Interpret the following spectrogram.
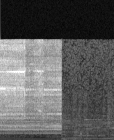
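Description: Bandsaw running, a steady motor hum with a high hiss from the blade, which cuts off abruptly a little over a second in and leaves near quiet.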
